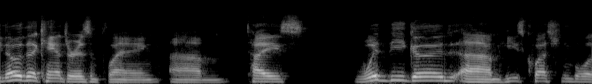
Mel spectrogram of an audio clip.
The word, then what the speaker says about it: Theis: Your boy Daniel Theis, is it Theis? Is that how he pronounces it? – No, Daniel Theis. – Theis, I knew that.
